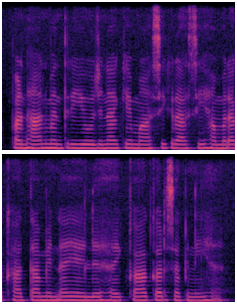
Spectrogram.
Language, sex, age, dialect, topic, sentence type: Magahi, female, 51-55, Southern, banking, question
